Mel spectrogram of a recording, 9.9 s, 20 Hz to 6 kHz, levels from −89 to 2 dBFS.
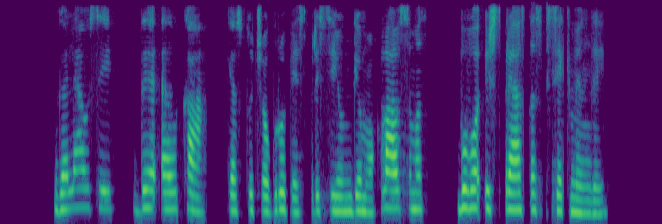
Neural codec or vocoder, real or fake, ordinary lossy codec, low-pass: none; real; AAC, 32 kbps; 5.4 kHz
